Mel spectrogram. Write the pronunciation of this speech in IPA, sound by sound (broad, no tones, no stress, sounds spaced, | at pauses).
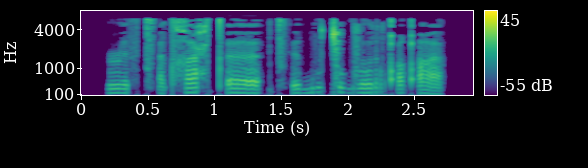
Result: ɹ ɘ θ t͡sʼ a t χ ɜ ħ tʼ ɜ | t͡sʼ ɘ b u ǀ u ɡ l o r qʼ u qʼ a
